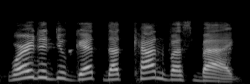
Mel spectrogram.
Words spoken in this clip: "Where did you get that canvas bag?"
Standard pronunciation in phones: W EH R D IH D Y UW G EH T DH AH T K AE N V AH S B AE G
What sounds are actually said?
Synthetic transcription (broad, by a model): W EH R D IH D Y UW G EH T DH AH T K AE N V AH S B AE G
